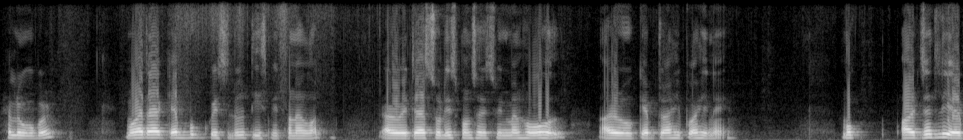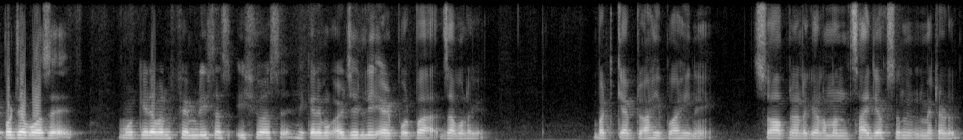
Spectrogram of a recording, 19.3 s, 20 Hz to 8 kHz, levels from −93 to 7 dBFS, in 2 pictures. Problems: background sounds at intervals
